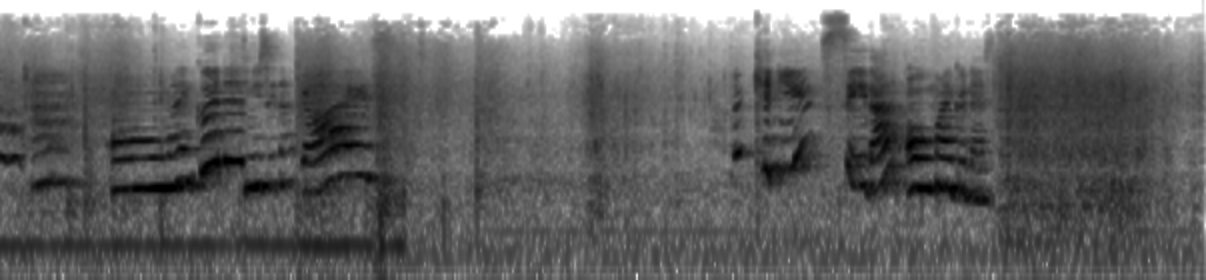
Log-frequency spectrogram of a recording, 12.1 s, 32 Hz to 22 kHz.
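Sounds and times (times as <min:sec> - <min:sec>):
plastic packaging rustling: 0:00.0 - 0:08.4, 0:09.9 - 0:12.0.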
